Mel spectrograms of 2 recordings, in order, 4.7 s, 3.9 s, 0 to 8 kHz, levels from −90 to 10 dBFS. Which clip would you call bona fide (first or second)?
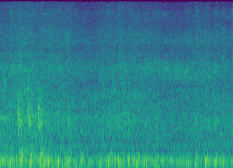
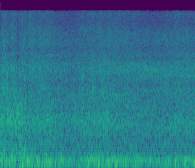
first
